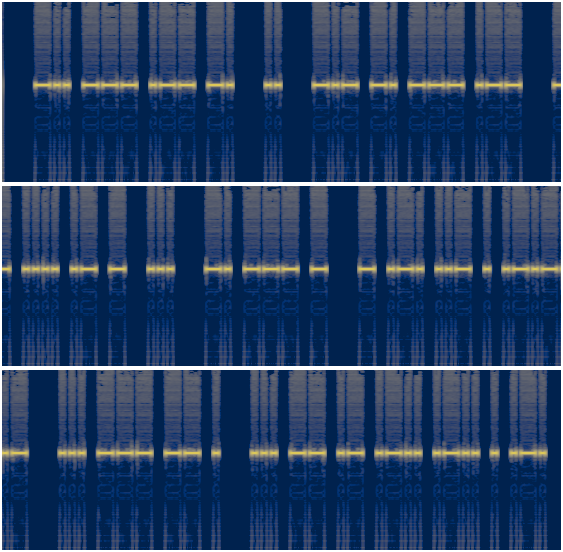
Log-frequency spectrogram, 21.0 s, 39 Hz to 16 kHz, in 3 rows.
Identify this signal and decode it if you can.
Morse code, heard as a keyed tone, about 20 wpm, 1000 Hz. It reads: DOWN I KNOW THAT S NOT TRUE. SOME SMALLER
